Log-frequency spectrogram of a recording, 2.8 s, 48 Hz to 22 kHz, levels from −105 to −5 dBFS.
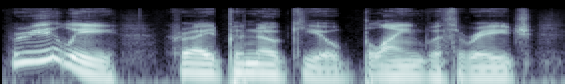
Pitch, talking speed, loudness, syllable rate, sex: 115 Hz, 125 wpm, -19 LUFS, 3.8 syllables/s, male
